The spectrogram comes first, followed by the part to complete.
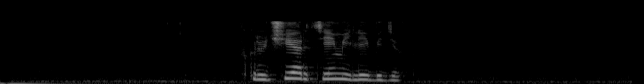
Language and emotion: Russian, neutral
